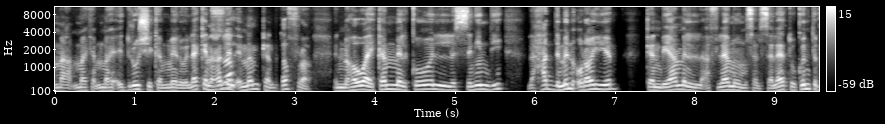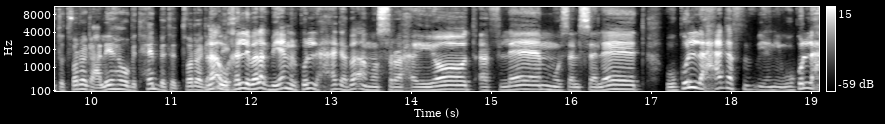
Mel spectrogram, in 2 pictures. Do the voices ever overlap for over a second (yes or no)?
no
